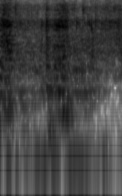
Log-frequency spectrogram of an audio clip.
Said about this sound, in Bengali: পেঁয়াজটা বাদামি কালার করে তারপরে সব কিছু দিব।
